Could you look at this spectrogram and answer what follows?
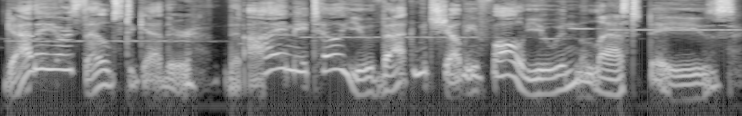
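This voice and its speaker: Audio scripture drama: grave old dying father, gravelly, drawn-out declamation, music underneath. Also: on the high side, huge pitch swings, heavily acted. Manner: slow, halting, solemn declaiming. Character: Israel, aged dying biblical patriarch, solemn, blessing his sons.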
